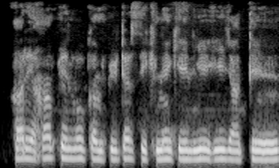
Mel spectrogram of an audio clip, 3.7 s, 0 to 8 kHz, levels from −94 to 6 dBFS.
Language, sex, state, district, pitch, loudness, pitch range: Hindi, male, Bihar, Araria, 165 Hz, -14 LUFS, 160-175 Hz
